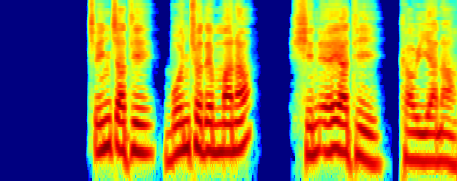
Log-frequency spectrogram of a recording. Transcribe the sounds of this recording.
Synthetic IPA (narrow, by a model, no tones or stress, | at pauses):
t͡ʃʼɪnt͡ʃʼːɐt̪̬ɪbɔnt͡ʃːɔd̪ɛmːɐnɐ | ʃɪneːjɐt̪ikɐwɪjːɐnɐ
